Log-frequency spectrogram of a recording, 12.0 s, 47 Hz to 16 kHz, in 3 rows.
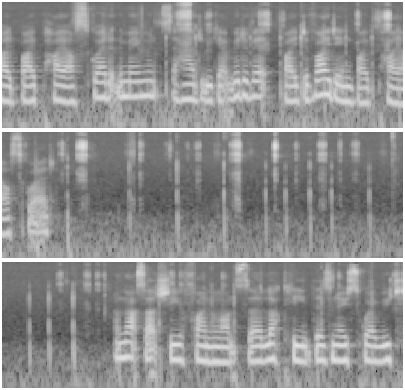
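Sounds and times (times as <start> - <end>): stylus tapping on glass screen: 3.4 - 9.1.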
